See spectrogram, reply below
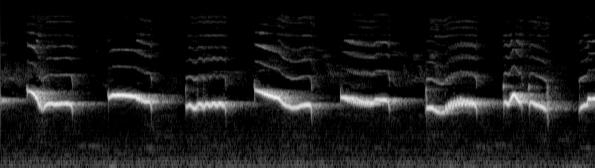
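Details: Pale-breasted thrush delivering a melodious paulista song, pure gliding whistles with occasional wavering notes, evenly spaced phrases and little other sound.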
